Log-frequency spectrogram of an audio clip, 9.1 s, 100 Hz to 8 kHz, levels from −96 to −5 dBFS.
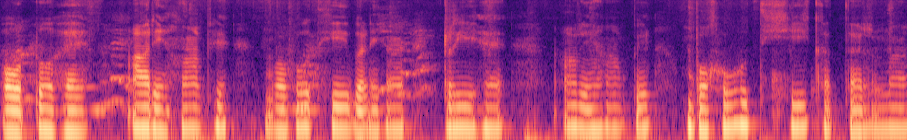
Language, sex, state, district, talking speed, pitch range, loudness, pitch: Hindi, male, Chhattisgarh, Kabirdham, 105 wpm, 135-145 Hz, -21 LUFS, 140 Hz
